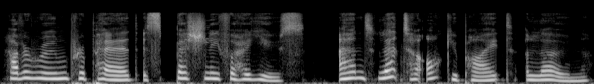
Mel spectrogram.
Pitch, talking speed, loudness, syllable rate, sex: 230 Hz, 140 wpm, -17 LUFS, 4.6 syllables/s, female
